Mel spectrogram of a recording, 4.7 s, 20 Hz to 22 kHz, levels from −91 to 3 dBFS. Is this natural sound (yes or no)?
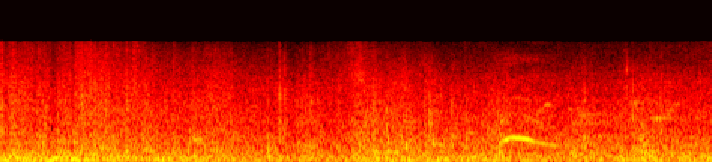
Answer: yes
